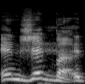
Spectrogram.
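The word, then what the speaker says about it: Njigba: In Jigba.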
